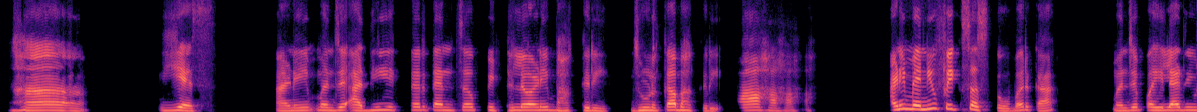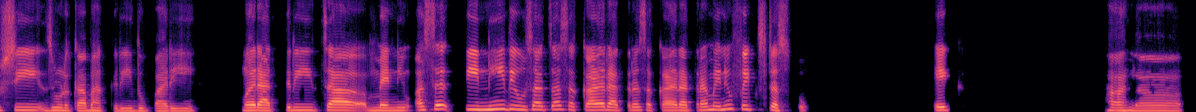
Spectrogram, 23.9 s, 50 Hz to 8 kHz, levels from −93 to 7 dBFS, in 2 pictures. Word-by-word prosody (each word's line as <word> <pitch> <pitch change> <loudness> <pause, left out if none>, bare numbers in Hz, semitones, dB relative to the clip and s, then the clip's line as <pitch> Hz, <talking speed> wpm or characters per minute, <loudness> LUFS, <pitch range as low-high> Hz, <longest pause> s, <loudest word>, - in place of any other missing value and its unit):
हां. 195 -2 +2 0.8
येस 190 -2 +3 0.8
आणि 185 +3 -1
म्हणजे 205 0 0
आधी 200 +2 0
एकतर 220 0 -5
त्यांचं 210 0 0
पिठलं 210 0 -2
आणि 215 +1 +3
भाकरी, 185 -3 -4 0.3
झुणका 200 +3 +3
भाकरी 200 -6 -3 0.2
आहाहाहा! 195 -4 -1 1.0
आणि 250 +5 +6
मेनू 290 +2 +6
फिक्स 285 -2 +3
असतो 235 -9 +1
बरं 210 +7 -2
का. 170 +2 -1 0.6
म्हणजे 190 +2 -2
पहिल्या 210 0 +4
दिवशी 210 +1 -2 0.2
झुणका 185 -2 -1
भाकरी 175 -2 -4
दुपारी, 165 -1 -4 0.5
मग 195 - +3
रात्रीचा 205 +1 +1 0.3
मेनू 195 +1 0
असे 285 +5 +3
तिन्ही 260 +2 +3
दिवसाचा 260 -2 0
सकाळ-रात्र, 225 -3 +1
सकाळ-रात्र 200 -1 -1
हा 220 - +1
मेनू 250 +4 0
फिक्स्ड 270 -3 0
असतो. 195 - -5 1.3
एक 215 0 +3 1.6
हां 195 -2 -1
ना. 180 -1 -4
205 Hz, 100 wpm, -23 LUFS, 190-225 Hz, 1.6 s, आणि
